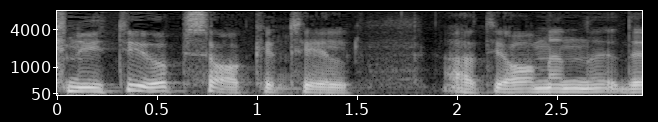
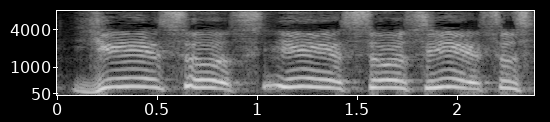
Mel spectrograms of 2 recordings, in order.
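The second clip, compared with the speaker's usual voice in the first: high, laughing mock cry of Jesus; imitated plea from the ditch; retold desperate cry; 13 semitones higher, much slower than usual. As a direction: call out the name, half laughing. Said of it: "Och så kom det".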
